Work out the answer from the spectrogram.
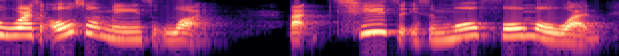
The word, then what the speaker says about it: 妻子: So pay attention here, the 子 should be read short and light. 妻子.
